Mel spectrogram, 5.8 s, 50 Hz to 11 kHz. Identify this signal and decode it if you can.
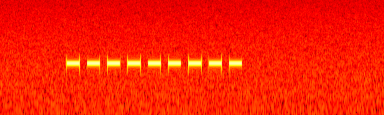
Beep code, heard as beeps, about 1900 Hz. 9 short. In AMI BIOS tables: ROM checksum failure.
